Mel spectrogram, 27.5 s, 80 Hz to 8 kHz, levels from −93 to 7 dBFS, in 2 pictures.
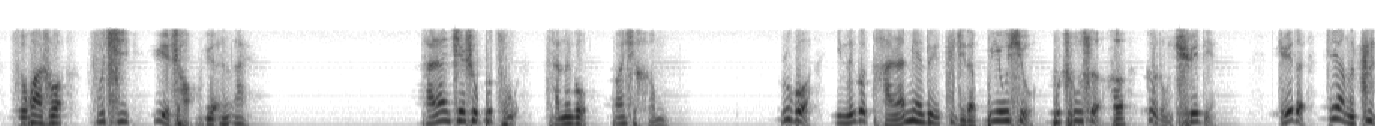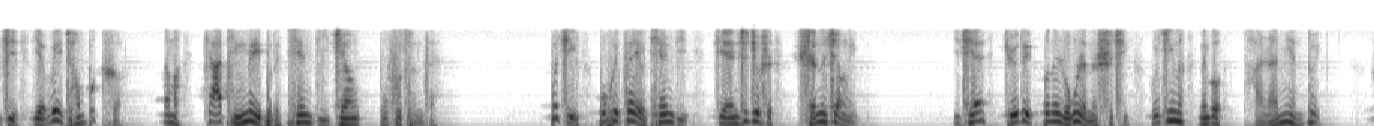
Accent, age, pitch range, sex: native, 50-69, 130-180 Hz, male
